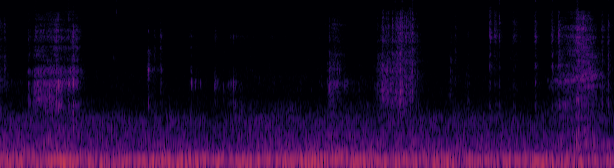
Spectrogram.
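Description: Scissors snip through card while cutting closely around a mailbox design, giving soft intermittent crunching cuts and scraping over a steady low background hum.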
